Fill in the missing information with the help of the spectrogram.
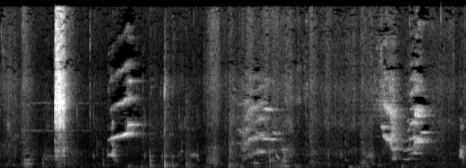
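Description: A grey parrot chick gives harsh, raspy, wheezing begging calls in short irregular bursts, broken by a few higher squeaky notes.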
